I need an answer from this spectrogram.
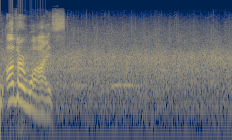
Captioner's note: applause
